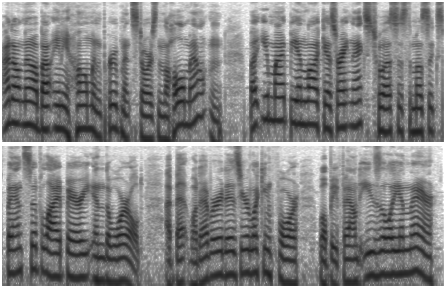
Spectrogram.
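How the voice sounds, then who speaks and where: A man voicing a cheerful cat-eared barista creature with a bright, chirpy manner. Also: a little high, moderate pace, clear, resonant tone, no room sound, voice pushed up, natural voice.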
